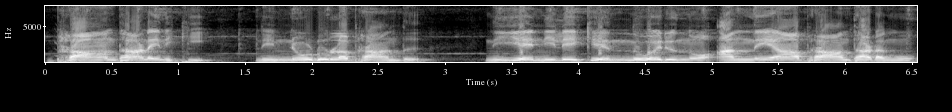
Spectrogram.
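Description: A woman reading the lines of a brutal, obsessive young man in a spoken storybook, slow and taunting. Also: on the low side, soft background music, close to an everyday voice. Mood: menacing.

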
